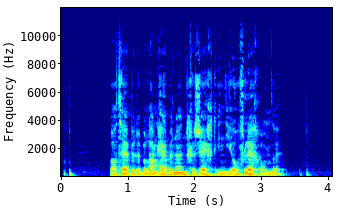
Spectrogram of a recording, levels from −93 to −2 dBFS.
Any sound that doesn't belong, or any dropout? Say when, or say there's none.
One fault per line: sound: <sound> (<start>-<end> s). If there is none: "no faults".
no faults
